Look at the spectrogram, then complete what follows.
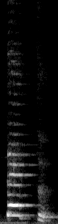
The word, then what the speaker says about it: tête: And the word is tête. Tête. Even if I do not place this accent, the pronunciation remains same because this accent has no pronunciation.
